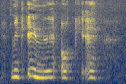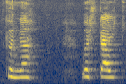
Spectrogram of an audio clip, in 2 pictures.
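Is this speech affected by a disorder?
Yes: dyskinetic cerebral palsy, severe.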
